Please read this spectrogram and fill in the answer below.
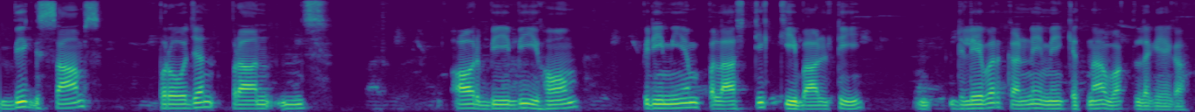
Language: Urdu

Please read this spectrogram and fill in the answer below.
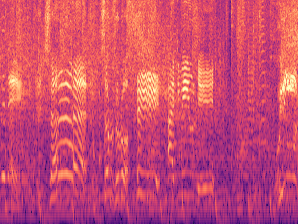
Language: Japanese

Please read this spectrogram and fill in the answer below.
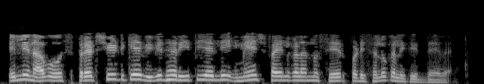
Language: Kannada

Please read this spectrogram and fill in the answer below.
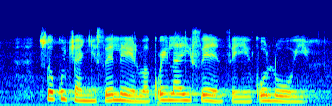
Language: South Ndebele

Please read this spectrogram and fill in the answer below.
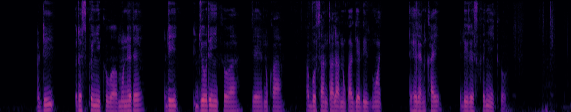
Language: Santali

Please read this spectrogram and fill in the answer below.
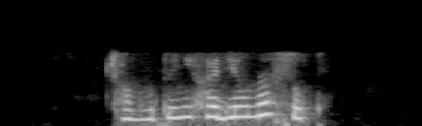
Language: Belarusian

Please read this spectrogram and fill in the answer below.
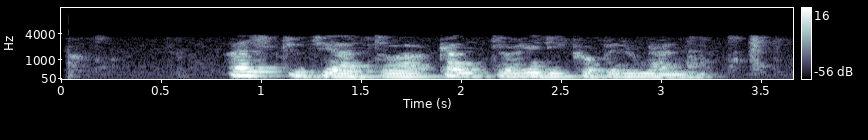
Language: Italian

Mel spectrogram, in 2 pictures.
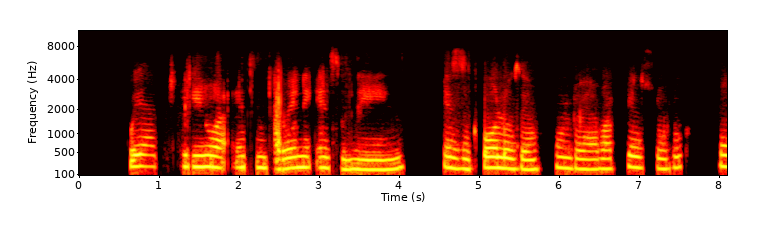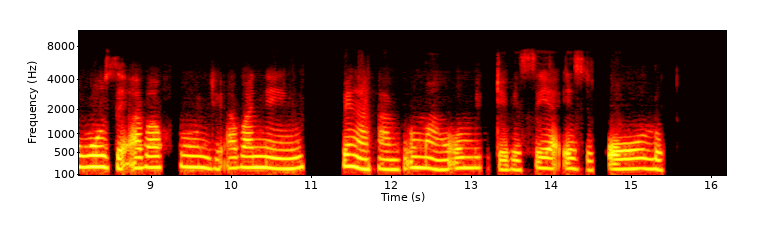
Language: North Ndebele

